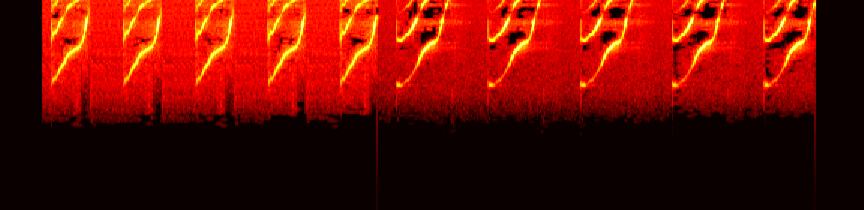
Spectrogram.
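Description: High, sweeping whistles from a dolphin bend up and down in the same looping shape again and again. About ten of them follow at steady intervals under a faint hiss, the later ones slightly changed in tone.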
